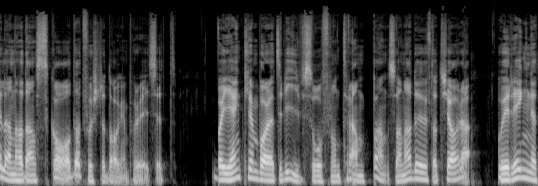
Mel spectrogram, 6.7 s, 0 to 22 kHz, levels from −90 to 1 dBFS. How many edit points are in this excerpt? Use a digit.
4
